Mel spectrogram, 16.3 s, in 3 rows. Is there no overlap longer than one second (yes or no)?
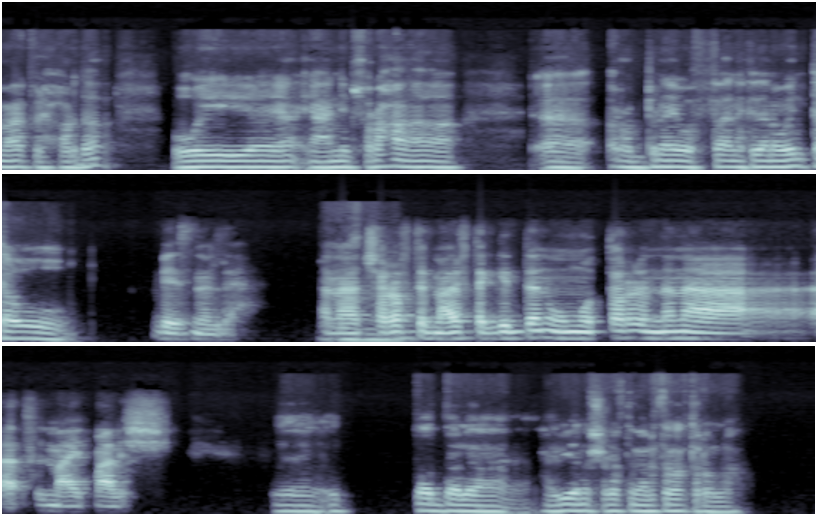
yes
